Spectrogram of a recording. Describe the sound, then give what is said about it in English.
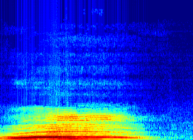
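A single long, loud cow moo, holding a steady low harmonic tone for about a second and a half before fading out, with no one speaking. “And that cow would moo.”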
